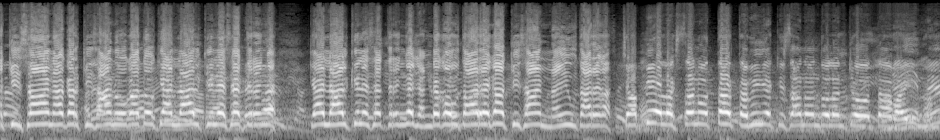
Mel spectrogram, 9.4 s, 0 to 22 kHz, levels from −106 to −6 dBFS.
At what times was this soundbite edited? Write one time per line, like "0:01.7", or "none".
0:06.1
